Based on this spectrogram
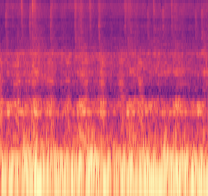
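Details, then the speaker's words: Old AAR El Camino just started: loud, deep loping idle with uneven chop in the exhaust beat; big cam or severe misfire, can't tell which, cause unconfirmed. "you know the problem with these old cars is you can't tell for sure if it's a can or just severely misfire"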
